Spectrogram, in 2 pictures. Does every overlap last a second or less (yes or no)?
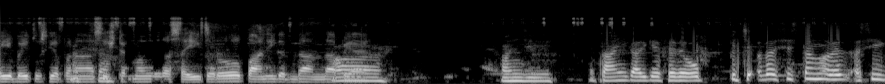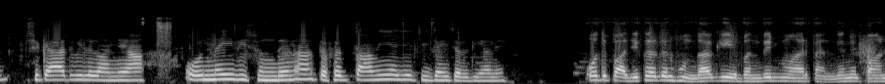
yes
